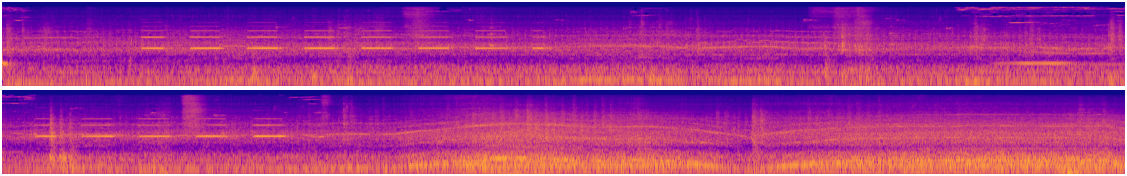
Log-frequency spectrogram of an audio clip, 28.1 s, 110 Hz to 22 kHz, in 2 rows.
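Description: Peterbilt 320 garbage truck backing up, its reversing alarm beeping steadily in two runs over the engine's whine. After the beeps stop, the engine revs up and falls back twice.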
